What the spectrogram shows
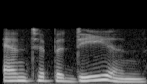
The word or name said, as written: antipodean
